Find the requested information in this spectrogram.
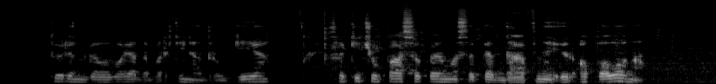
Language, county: Lithuanian, Panevėžys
